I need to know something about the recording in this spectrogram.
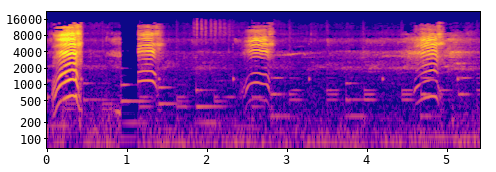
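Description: A baby sloth gives four high, squeaky, bleat-like cries, each a short rising-and-falling whistle, spaced unevenly a second or two apart over soft, steady background tones.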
